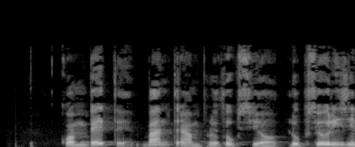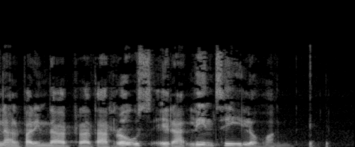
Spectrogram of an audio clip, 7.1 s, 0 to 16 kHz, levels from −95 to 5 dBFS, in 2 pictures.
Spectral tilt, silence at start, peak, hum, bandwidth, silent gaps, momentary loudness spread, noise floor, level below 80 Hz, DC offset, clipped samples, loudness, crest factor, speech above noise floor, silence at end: -4.5 dB/octave; 0.65 s; -8 dBFS; none; 11.5 kHz; none; 12 LU; -55 dBFS; -74 dBFS; under 0.1%; under 0.1%; -28 LUFS; 20 dB; 27 dB; 0.45 s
